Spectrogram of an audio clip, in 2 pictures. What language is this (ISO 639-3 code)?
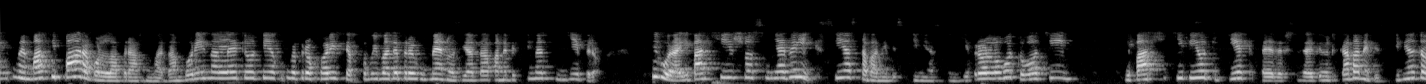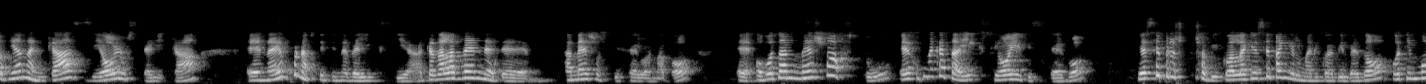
ell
